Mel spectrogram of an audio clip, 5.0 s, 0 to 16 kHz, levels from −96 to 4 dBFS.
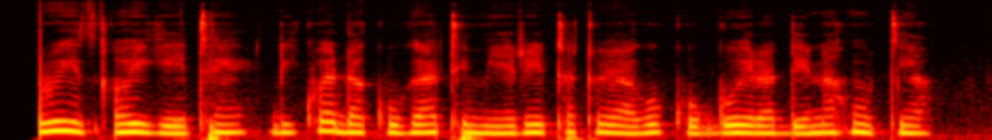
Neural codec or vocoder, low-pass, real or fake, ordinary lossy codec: none; 14.4 kHz; real; Opus, 32 kbps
